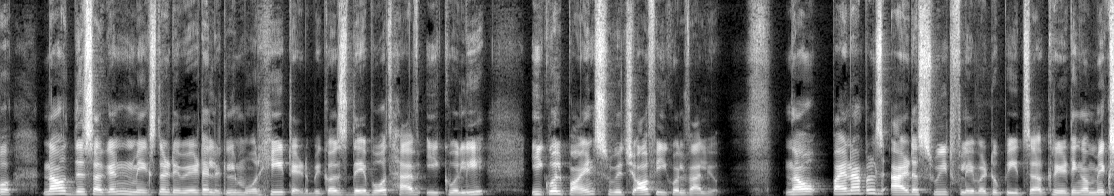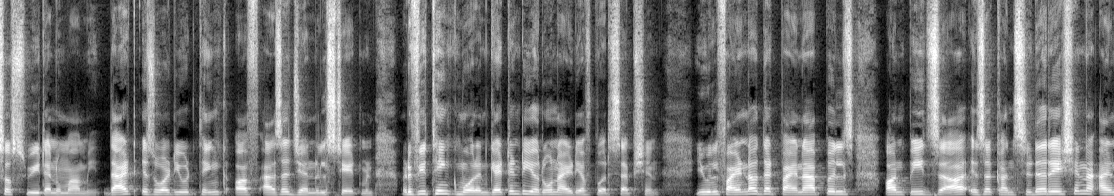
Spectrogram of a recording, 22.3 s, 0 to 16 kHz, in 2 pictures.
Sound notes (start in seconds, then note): 14.9 inhale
